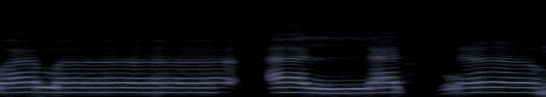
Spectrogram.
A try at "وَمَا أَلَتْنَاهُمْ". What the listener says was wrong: Enggak, wama alat enggak ada tasydidnya. Wama alatnahum ya.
